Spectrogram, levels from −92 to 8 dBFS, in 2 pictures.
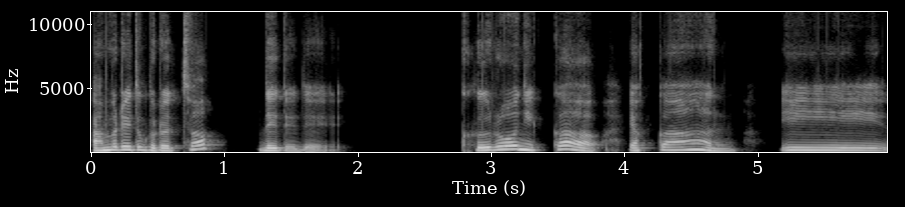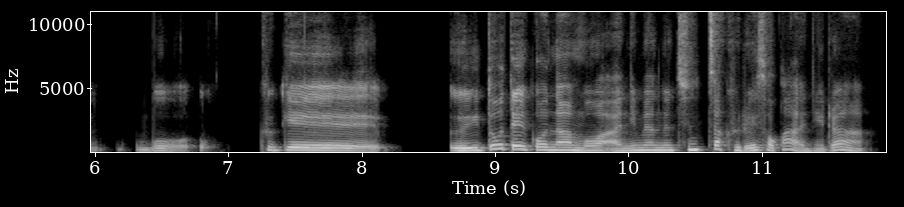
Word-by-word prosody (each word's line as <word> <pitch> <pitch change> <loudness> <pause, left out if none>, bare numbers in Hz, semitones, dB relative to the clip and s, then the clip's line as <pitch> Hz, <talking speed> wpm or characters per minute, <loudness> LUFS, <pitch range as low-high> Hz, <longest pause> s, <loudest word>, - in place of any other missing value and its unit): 아무래도 225 +5 +3
그렇죠? 205 - -1 0.3
네네네. 180 -5 -2 1.0
그러니까 225 - +2 0.2
약간 205 -2 -1 0.3
이 195 -2 -1 0.3
뭐 180 - -8 0.5
그게 200 -5 +2 0.5
의도되거나 210 +2 +3
뭐 180 -1 0
아니면은 195 +4 0
진짜 230 +7 +2
그래서가 205 +3 -2
아니라 200 - -4
200 Hz, 195 characters per minute, -23 LUFS, 185-230 Hz, 1.0 s, 아무래도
